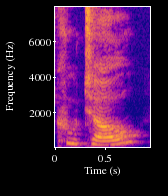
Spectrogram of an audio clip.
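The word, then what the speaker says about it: couteau: on how to pronounce this one so it's pronounced K to so if you say C like you C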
